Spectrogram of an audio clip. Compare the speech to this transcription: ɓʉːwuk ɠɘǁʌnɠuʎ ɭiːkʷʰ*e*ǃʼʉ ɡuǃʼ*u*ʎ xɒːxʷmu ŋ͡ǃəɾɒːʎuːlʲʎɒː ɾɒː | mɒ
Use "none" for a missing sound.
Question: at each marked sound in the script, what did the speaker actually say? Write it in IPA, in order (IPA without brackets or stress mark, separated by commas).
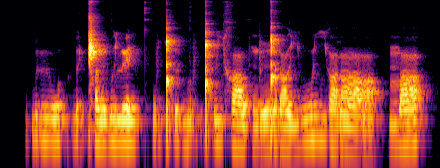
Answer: ɘ, ʉ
